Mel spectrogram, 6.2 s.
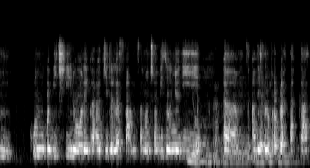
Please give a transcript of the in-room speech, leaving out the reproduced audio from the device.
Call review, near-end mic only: io ho comprato un una sorta di

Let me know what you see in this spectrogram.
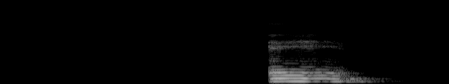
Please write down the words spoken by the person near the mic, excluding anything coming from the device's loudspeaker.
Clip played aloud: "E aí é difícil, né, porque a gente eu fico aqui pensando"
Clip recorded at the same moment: eh,

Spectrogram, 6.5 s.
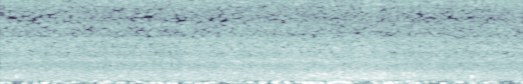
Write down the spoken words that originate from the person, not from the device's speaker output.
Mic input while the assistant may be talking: none

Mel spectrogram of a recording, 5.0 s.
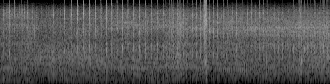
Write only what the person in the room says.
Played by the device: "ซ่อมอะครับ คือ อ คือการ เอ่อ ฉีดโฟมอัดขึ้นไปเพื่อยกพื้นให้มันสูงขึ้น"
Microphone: none

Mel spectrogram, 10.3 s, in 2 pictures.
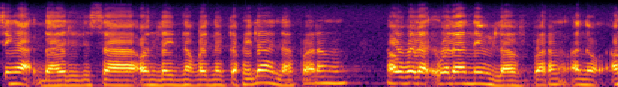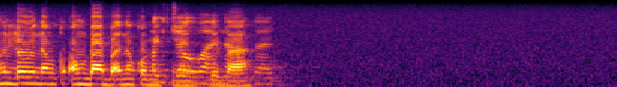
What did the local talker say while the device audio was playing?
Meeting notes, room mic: mag-jowa na agad,

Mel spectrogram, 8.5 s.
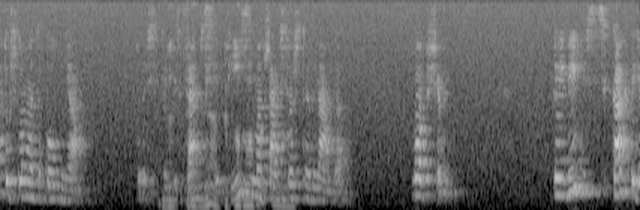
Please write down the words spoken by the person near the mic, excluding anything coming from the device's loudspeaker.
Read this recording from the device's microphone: Да, 3 дня, а так много вопросов было!

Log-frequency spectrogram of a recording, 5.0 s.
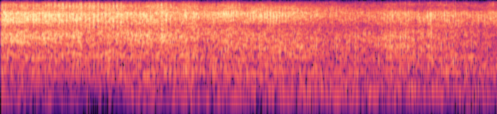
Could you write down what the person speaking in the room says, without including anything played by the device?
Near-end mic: none

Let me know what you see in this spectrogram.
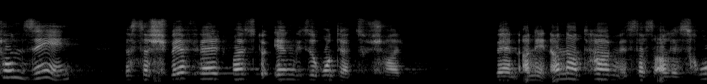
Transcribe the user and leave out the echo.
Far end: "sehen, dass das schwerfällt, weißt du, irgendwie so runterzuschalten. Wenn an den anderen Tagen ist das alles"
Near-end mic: none

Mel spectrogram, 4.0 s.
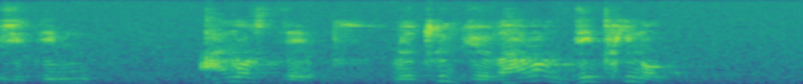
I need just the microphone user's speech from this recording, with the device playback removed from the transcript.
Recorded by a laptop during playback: none

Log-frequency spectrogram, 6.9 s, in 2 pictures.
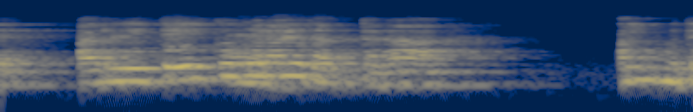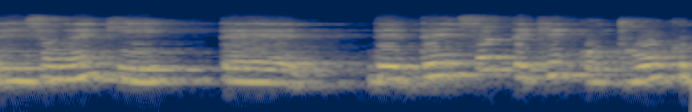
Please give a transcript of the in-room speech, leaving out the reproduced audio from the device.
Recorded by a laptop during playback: ええ。

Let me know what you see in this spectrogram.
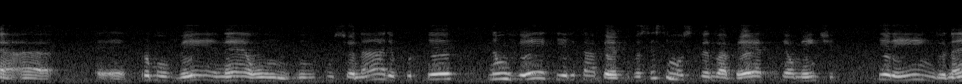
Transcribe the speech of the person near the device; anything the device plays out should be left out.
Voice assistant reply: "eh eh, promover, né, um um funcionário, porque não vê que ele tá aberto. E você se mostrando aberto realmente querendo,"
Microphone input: none

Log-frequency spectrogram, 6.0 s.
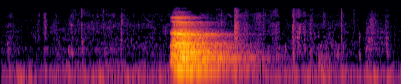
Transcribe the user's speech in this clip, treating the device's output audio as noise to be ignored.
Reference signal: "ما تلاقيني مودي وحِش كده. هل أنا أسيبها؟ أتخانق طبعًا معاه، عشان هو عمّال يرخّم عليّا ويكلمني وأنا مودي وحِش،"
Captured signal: آه.

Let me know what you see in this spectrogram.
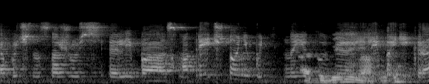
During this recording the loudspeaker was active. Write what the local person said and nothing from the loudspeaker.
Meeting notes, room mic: А тебе не надо, да?

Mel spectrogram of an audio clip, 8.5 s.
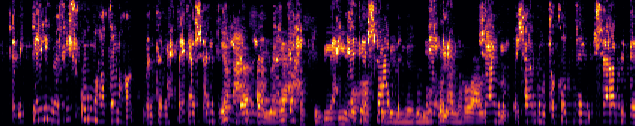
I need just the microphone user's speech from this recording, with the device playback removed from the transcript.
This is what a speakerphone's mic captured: يبحث عن نجاح خاص بيه وخاص بال بالمجتمع اللي هو عايش فيه،

